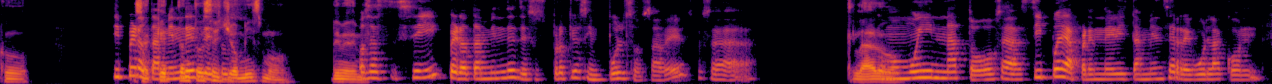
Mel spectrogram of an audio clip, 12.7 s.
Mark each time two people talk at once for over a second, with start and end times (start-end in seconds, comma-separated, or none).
1.3-2.5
